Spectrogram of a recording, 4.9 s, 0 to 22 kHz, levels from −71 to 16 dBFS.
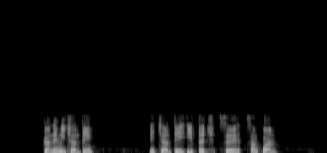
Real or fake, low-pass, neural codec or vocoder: fake; 5.4 kHz; codec, 16 kHz, 4 kbps, X-Codec, WavLM features, trained on Multilingual LibriSpeech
